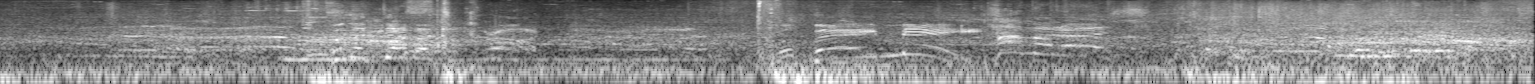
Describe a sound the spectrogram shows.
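Swords and shields clash in a battle.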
